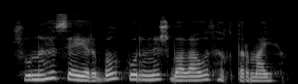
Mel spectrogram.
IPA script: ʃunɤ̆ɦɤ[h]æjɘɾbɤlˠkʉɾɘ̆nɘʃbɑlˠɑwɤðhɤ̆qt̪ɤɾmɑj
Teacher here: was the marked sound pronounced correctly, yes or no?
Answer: no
